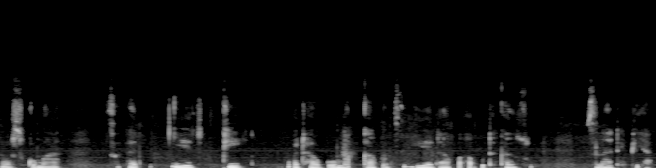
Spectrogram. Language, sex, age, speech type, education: Hausa, female, 15-29, spontaneous, secondary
